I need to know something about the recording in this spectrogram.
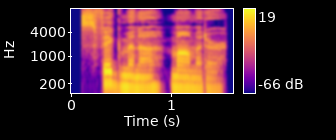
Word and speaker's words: sphygmomanometer: Stress ma and keep ter light.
